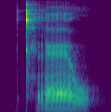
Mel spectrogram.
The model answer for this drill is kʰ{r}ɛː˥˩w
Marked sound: correct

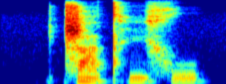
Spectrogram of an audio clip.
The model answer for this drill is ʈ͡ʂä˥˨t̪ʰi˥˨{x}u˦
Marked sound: correct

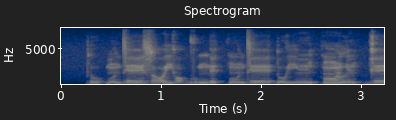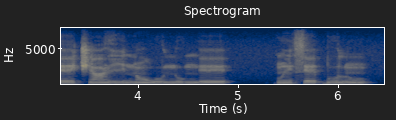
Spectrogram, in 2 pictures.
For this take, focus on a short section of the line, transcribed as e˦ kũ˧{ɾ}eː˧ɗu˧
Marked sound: incorrect: d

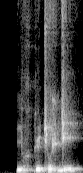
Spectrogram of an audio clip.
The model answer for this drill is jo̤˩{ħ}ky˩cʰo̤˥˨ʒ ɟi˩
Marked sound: incorrect: x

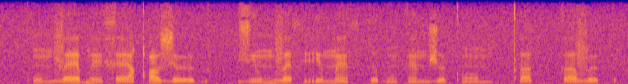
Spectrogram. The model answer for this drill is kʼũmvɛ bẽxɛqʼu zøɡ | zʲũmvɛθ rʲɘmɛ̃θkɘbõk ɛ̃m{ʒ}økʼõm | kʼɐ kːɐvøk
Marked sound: correct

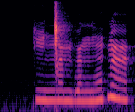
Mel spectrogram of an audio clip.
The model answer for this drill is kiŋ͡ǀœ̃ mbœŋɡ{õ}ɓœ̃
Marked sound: correct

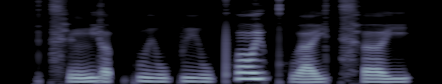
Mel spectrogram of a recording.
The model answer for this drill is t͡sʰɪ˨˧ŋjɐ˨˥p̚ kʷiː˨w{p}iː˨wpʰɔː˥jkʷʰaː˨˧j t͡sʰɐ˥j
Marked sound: correct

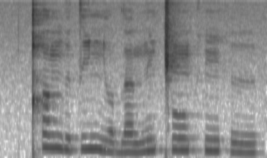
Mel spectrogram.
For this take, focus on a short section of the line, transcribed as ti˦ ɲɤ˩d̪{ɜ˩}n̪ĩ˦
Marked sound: correct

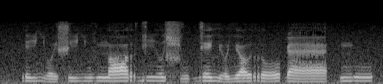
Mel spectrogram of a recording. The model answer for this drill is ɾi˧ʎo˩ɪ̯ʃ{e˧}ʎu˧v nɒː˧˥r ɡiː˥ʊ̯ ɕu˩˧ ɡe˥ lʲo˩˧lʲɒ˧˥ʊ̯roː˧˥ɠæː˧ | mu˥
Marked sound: incorrect: i˧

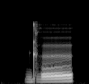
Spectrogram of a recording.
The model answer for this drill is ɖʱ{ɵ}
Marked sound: correct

